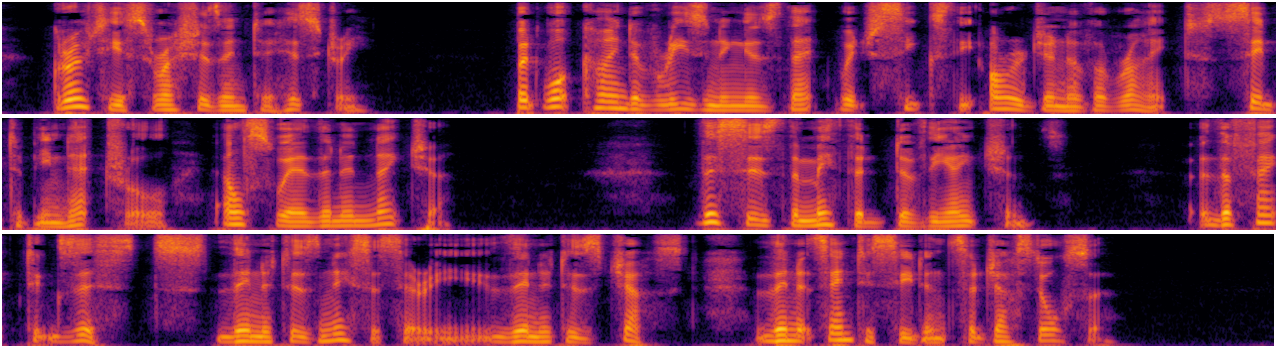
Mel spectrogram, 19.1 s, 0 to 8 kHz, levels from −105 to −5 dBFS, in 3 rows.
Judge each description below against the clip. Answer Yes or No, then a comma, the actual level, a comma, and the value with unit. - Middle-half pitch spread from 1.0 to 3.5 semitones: No, average, 4.4 semitones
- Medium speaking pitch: No, low, 130 Hz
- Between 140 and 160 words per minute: Yes, average, 155 wpm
